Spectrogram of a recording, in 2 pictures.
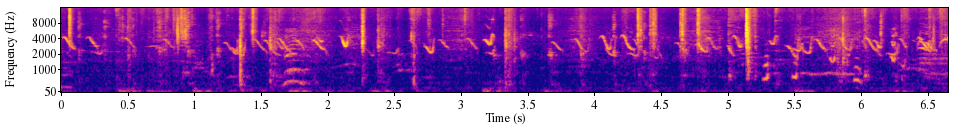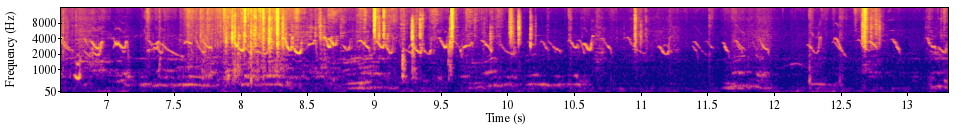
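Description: Grey francolin chicks peeping with many short falling chirps, while an adult gives low soft clucks. A brief louder scratchy burst comes about eight seconds in.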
